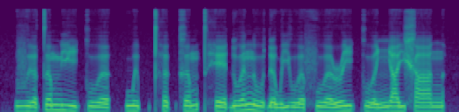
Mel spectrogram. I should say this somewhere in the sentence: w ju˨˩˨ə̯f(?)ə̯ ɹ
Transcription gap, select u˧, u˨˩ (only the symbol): u˨˩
